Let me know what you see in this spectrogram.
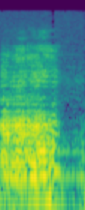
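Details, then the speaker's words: Female pet dog snoring in the background while her owner talks; snoring. "Also, you can probably hear my dog snoring in the background. She finds this really fascinating."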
